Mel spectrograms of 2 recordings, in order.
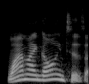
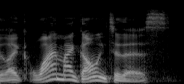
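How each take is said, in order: First: High indignant mock question; high mock whine. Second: Said in the usual way.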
